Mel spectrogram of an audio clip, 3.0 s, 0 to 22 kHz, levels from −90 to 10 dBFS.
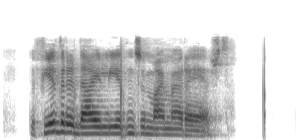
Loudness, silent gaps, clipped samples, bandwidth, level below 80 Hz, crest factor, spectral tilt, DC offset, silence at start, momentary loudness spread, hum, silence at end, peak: -17 LUFS; none; under 0.1%; 7.8 kHz; -66 dBFS; 16 dB; -4.5 dB/octave; under 0.1%; 0.3 s; 9 LU; none; 0.75 s; -2 dBFS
